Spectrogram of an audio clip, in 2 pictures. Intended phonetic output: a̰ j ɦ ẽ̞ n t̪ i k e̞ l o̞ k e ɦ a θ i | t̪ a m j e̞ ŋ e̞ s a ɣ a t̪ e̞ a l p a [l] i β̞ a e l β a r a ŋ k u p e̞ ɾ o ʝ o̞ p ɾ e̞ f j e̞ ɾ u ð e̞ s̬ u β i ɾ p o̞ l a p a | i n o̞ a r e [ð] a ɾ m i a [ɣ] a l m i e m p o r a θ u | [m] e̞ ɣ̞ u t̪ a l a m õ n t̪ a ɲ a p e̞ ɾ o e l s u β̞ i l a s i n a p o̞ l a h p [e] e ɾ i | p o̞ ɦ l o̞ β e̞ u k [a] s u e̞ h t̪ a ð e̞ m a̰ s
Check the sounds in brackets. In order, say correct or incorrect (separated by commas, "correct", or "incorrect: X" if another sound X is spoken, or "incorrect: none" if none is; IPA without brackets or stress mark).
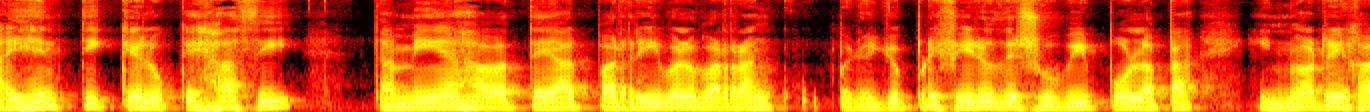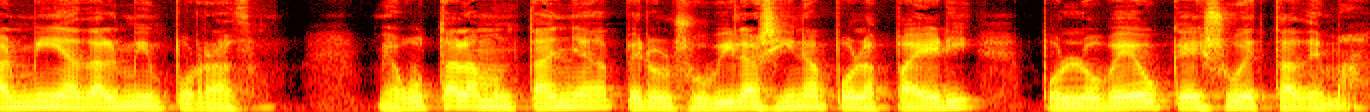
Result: incorrect: r, incorrect: ɣ, incorrect: ð, correct, incorrect: a, incorrect: e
